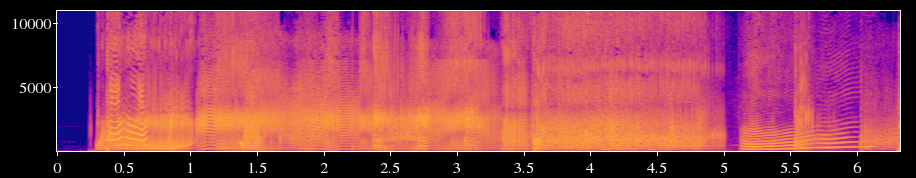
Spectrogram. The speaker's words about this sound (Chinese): 听我的口令，姐妹们，脱下裤子，把你们的屁眼对准山洞里。三、二、一，放屁！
